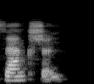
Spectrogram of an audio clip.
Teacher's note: First syllable is a stress syllable.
